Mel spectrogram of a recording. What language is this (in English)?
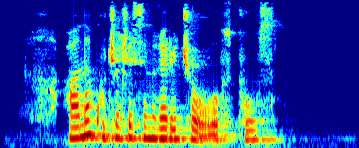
Georgian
